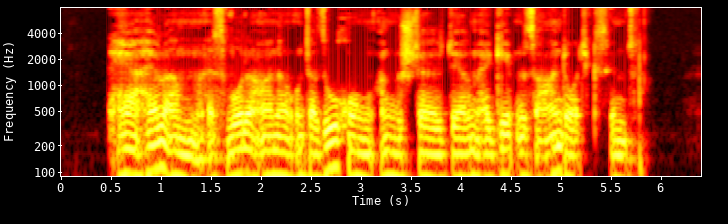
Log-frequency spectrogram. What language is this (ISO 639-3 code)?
deu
